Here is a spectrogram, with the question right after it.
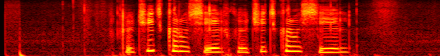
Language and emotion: Russian, neutral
